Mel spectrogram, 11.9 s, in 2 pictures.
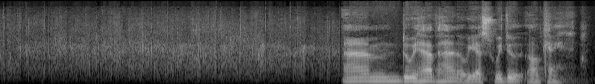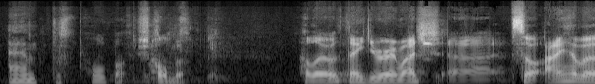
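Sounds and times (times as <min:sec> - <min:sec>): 
audience applause: 0:00.0 - 0:03.4
speech: 0:03.4 - 0:08.2, 0:09.0 - 0:11.8.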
